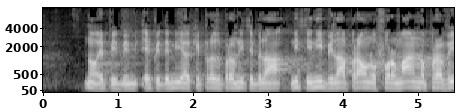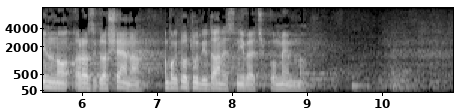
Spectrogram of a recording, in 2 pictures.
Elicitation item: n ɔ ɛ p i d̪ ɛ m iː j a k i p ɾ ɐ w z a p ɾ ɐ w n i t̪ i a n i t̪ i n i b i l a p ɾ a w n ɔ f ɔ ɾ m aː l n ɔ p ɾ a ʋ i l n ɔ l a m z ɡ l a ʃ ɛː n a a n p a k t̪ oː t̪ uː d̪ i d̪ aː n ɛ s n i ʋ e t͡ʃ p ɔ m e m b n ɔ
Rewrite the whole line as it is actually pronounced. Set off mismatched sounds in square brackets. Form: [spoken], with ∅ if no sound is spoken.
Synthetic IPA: n ɔ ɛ p i d̪ ɛ m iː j a k i p ɾ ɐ w z a p ɾ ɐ w n i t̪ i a n i t̪ i n i b i l a p ɾ a w n ɔ f ɔ ɾ m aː l n ɔ p ɾ a ʋ i l n ɔ [ɾ] a [∅] z ɡ l a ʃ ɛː n a a [m] p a k t̪ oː t̪ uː d̪ i d̪ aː n ɛ s n i ʋ [ɛ] t͡ʃ p ɔ m e m b n ɔ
